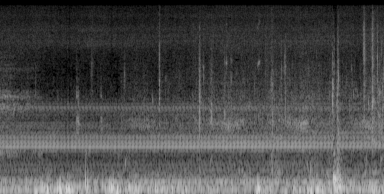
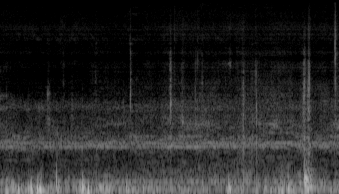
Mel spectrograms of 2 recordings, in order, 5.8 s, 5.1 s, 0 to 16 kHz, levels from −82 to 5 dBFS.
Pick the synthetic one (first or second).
second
